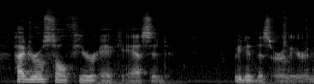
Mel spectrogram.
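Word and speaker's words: hydrosulfuric acid: h2s hydrogen with sulfur hydro you might think selfic acid it's not bad but for sulfur and phosphorus they throw in the extra syllable hydro sulfuric acid we did this earlier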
